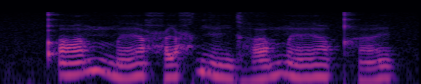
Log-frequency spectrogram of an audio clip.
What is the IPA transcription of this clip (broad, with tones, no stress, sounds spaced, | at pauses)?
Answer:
qʼ ãː˧˥ mː ɛ̃ː˩˧˩ ħ i˧˥ ħ ɡ ẽ˩˧˩ ɡ ɦ a˧˥ m ɛ̃ː˩˧˩ qʰ ẽ˩˧˩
